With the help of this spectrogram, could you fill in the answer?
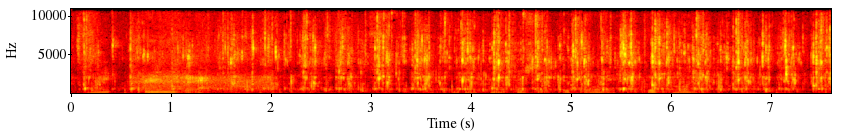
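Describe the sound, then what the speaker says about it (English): Water poured into a travel water bowl for a newly adopted shepherd dog, a soft trickling and splashing running steadily at close range with a quiet voice over it. "I'm just gonna pour some water in there for you."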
